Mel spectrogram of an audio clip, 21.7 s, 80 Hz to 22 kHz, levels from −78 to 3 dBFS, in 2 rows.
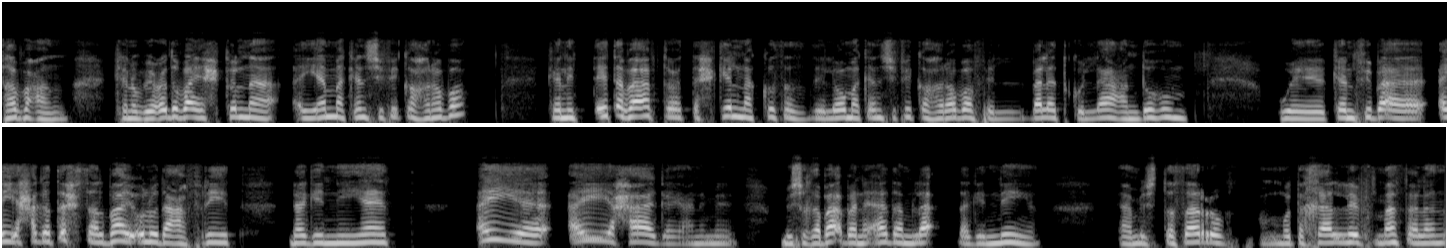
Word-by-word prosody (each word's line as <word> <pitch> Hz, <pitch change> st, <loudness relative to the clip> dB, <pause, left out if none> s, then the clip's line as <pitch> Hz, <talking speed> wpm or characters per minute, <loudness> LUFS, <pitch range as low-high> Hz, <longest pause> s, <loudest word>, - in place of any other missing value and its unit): طبعًا. 190 Hz, -4 st, -2 dB, 0.3 s
كانوا 200 Hz, -1 st, -1 dB
بيقعُدوا 215 Hz, +5 st, +3 dB
بقى 235 Hz, -1 st, +5 dB
يحكُوا 240 Hz, +3 st, 0 dB
لنا 220 Hz, -4 st, 0 dB
أيام 215 Hz, +3 st, 0 dB
ما 235 Hz, -, +2 dB
كانش 220 Hz, 0 st, -2 dB
في -, -, -7 dB
كهربا. 230 Hz, +6 st, -2 dB, 0.6 s
كانت 215 Hz, -1 st, +2 dB
تيتة 265 Hz, +2 st, +2 dB
بقى 250 Hz, +2 st, +6 dB
بتقعُد 235 Hz, -3 st, -4 dB
تحكي 255 Hz, -, -3 dB
لنا 240 Hz, -3 st, +2 dB
القِصص 225 Hz, +2 st, -5 dB
دي. 200 Hz, +3 st, -7 dB
اللي 210 Hz, +2 st, 0 dB
هو -, -, +4 dB
ما 215 Hz, -1 st, +1 dB
كانش 215 Hz, +1 st, -4 dB
في 235 Hz, +2 st, -7 dB
كهربا 215 Hz, +1 st, 0 dB
في 195 Hz, -, -8 dB
البلد 195 Hz, +4 st, -1 dB
كلّها 195 Hz, +3 st, -3 dB
عندهم 215 Hz, +2 st, 0 dB, 0.7 s
وكان 195 Hz, +2 st, +1 dB
في 235 Hz, -, -4 dB
بقى 210 Hz, -3 st, +2 dB
أي 230 Hz, -1 st, +2 dB
حاجة 255 Hz, -, +2 dB
تحصَل 240 Hz, -1 st, +1 dB
بقى، 260 Hz, +3 st, +5 dB
يقولوا 235 Hz, +1 st, +5 dB
ده 220 Hz, -2 st, +3 dB
عفريت، 220 Hz, +3 st, -2 dB, 0.4 s
ده 210 Hz, +1 st, +2 dB
جِنيّات. 215 Hz, +2 st, +1 dB, 0.6 s
أي 260 Hz, -8 st, +2 dB, 0.2 s
أي 270 Hz, 0 st, 0 dB
حاجة 230 Hz, -5 st, +2 dB
يعني 195 Hz, +1 st, -9 dB
م 200 Hz, +2 st, -7 dB, 0.3 s
مش 195 Hz, +1 st, 0 dB
غباء 205 Hz, +5 st, +4 dB
بني 215 Hz, +1 st, +1 dB
آدم، 220 Hz, -3 st, 0 dB
لأ، 235 Hz, +2 st, +2 dB
ده 190 Hz, -, -4 dB
جِنيّة، 195 Hz, 0 st, 0 dB, 0.6 s
آآ 190 Hz, -, -2 dB
مش 195 Hz, -2 st, -3 dB
تصرُّف 220 Hz, 0 st, +2 dB, 0.2 s
مُتخلِّف 220 Hz, +3 st, +1 dB
مثلًا 210 Hz, -1 st, 0 dB
215 Hz, 160 wpm, -23 LUFS, 200-230 Hz, 0.7 s, بقى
